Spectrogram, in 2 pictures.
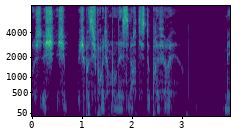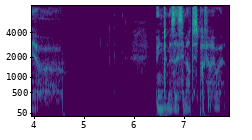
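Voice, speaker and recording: Gravelly whispering man in ASMR reaction. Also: medium pitch, pushed and bright. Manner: rambling, slangy, joking asides. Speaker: ASMR creator and streamer.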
